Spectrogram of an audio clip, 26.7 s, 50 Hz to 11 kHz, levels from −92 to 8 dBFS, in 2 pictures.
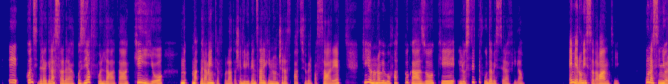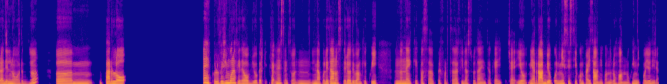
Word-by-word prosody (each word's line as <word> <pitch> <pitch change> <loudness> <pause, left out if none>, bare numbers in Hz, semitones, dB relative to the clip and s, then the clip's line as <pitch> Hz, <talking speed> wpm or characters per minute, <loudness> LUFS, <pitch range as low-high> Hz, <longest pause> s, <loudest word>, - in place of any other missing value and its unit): E, 280 -5 -2
considera 205 - -1
che 200 - -2
la 220 - +3
strada 185 -5 -2
era 175 -1 -5
così 195 - +3
affollata 185 - -1
che 305 - +2
io 195 -8 +4 0.4
m 230 - +9
ma 220 -1 +5
veramente 210 0 +3
affollata, 180 -1 -7
cioè 200 - -5
devi 190 0 +1
pensare 210 +5 +2
che 190 - -6
non 185 +1 +2
c'era 205 +2 -2
spazio 215 +1 -9
per 180 -1 -6
passare, 180 +5 0 0.4
che 305 - -2
io 330 -3 +4
non 235 -2 +7
avevo 245 -4 +3
fatto 240 +9 -4
caso 225 +1 +3
che 230 +1 +2
lo 210 0 0
street 335 - -3
food 220 -7 -2
avesse 185 -2 -3
la 180 - -6
fila 165 0 -13 0.9
e 305 - +5
mi 285 - +8
ero 240 - +5
messa 240 -3 +2
davanti. 180 -3 +3 0.6
Una 310 -4 +6
signora 225 -6 +3
del 195 +1 0
nord, 175 0 -4 0.5
uhm, 200 -2 0 0.3
parlo 210 -3 +5 1.6
Ecco, 205 -6 0
lo 200 - +1
feci 215 +1 0
in 235 - +6
buona 260 0 +4
fede 195 -3 -3
ovvio, 175 -3 -2
perché, 185 +1 -8
cioè, - - -5
nel 195 0 -1
senso, 180 -1 -10
mhmm, 180 -1 -6
il 190 - -5
napoletano 190 +2 +1
stereotipo 180 +1 -2
anche 180 +4 -5
qui 185 -1 -3 0.3
non 185 +1 0
è 180 -3 -1
che 175 - -12
passa 170 0 -9
per 180 - -14
forza 170 0 -16
la 170 - -4
fila 170 0 -9
assolutamente, 165 -1 -9
okay? 160 0 -11
Cioè, 160 - -9
io 175 -1 -3
mi 185 - -3
arrabbio 185 +1 +5
con 175 +1 -6
i - - -3
miei 185 +1 0
stessi 190 0 -8
compaesani 170 -2 -3
quando 155 0 -9
lo 165 - -7
fanno, 155 -3 -5
quindi 175 +1 -6
voglio 170 0 -5
dire 155 -2 -10
190 Hz, 200 wpm, -24 LUFS, 175-215 Hz, 1.6 s, m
